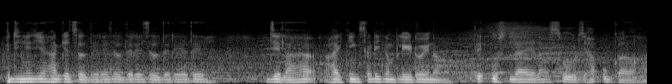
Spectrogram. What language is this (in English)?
Dogri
